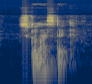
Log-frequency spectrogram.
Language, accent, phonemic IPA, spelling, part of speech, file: English, Southern England, /skəˈlæstɪk/, scholastic, noun / adjective, LL-Q1860 (eng)-scholastic.wav
- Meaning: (noun) A member of the medieval philosophical school of scholasticism; a medieval Christian Aristotelian; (adjective) Of or relating to school; academic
